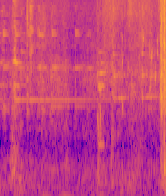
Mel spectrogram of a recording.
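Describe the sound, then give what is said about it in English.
A few faint, bright glassy clinks and light rattles at irregular intervals, with a sharper clink right at the end, like champagne glasses being handled and touched together. “Champagne, dear, to welcome you home. Let me pour you a glass.”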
